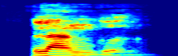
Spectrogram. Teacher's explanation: দুইটা ল ছিল, একটা নাঙ্গল হয়ে গেছে। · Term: বিষমী ভবন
